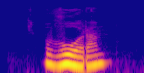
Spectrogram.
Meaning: raven
- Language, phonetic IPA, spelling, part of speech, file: Russian, [ˈvorən], ворон, noun, Ru-ворон.ogg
